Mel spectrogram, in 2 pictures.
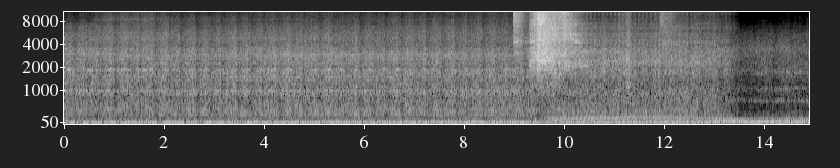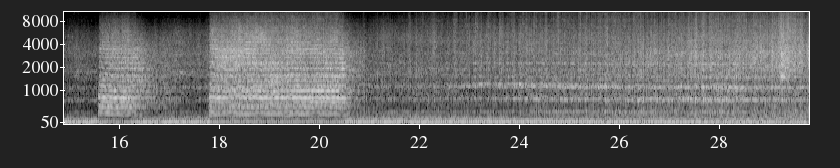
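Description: Freight cars rumbling and clacking past on the rails. Then a CSX diesel freight locomotive approaches, sounding its horn in two long blasts about halfway through, its engine running louder as it nears and passes. Another horn blast begins at the very end.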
